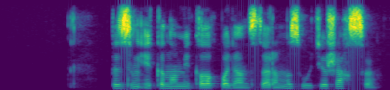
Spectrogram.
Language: Kazakh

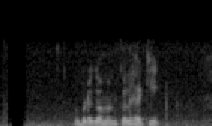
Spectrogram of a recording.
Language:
Sinhala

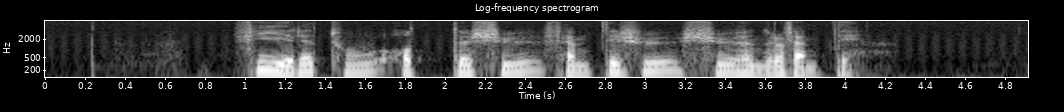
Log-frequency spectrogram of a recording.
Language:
Norwegian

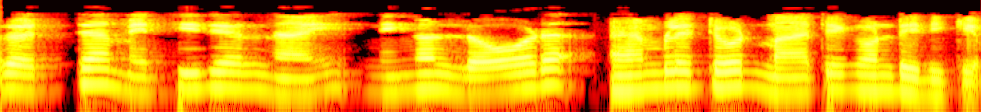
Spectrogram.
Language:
Malayalam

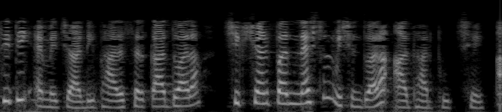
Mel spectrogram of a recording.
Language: Gujarati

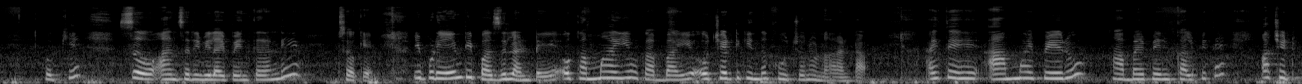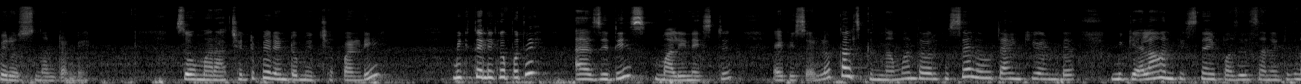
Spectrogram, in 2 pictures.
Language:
Telugu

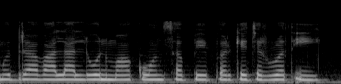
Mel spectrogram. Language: Maithili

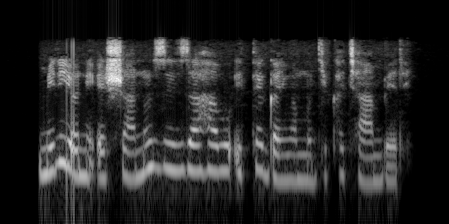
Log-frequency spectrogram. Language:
Kinyarwanda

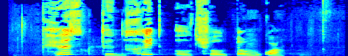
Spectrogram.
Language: Abkhazian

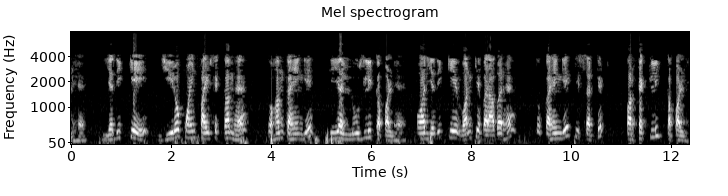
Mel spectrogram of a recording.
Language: Hindi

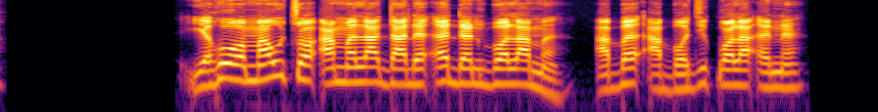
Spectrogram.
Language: Ewe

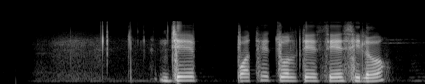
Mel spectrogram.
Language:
Bangla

